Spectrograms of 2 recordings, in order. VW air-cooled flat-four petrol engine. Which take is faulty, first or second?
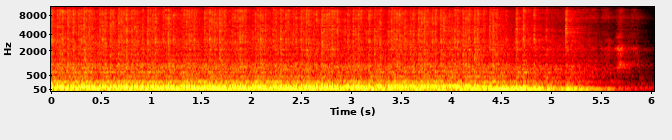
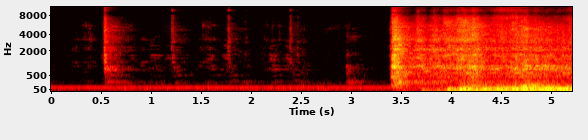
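first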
